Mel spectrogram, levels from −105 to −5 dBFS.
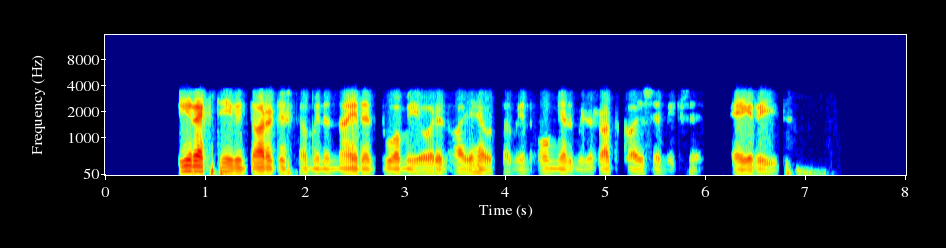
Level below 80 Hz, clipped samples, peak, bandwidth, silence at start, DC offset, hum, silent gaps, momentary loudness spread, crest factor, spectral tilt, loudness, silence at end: -54 dBFS; under 0.1%; -2 dBFS; 3.8 kHz; 0.75 s; under 0.1%; none; 2.72-2.78 s, 3.91-3.98 s, 5.15-5.19 s, 5.99-6.26 s, 6.75-6.79 s; 17 LU; 28 dB; -10.5 dB/octave; -26 LUFS; 1.05 s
